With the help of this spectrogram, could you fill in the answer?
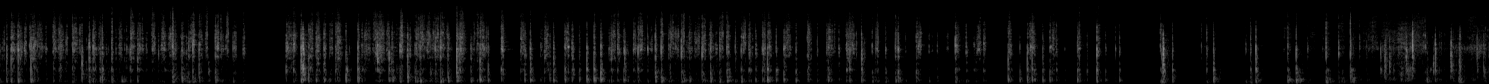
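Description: Fingertips and nails rapidly tap and scratch on folded white wrapping tissue paper held on the lap, making a dense, typing-like crinkle. The sound is bright and dry, with many quick clicks and rustles that stop briefly near 2.5 seconds and break into short bursts with gaps toward the end.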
